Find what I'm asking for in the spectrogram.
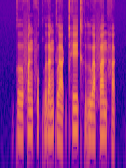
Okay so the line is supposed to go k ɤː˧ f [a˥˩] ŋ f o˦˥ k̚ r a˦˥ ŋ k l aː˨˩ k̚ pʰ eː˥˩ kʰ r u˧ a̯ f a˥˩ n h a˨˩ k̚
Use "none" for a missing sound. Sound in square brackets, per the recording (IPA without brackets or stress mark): a˥˩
